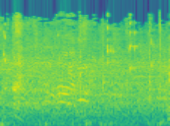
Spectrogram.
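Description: Basketball court sound: sneakers squeaking on the hardwood floor and a ball bouncing, over the steady hum of an arena crowd. A few short squeaks come around the middle.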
